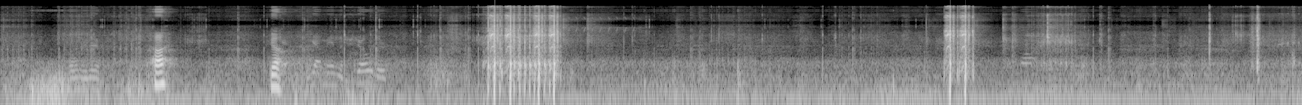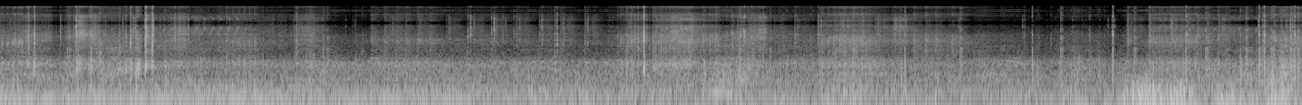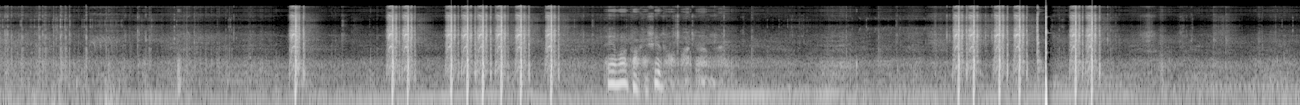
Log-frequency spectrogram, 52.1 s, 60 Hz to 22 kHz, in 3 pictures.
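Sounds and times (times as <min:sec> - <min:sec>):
sharp clicks: 0:04.5 - 0:08.0, 0:12.2 - 0:14.9, 0:38.6 - 0:38.9, 0:39.9 - 0:42.6, 0:47.2 - 0:49.6
airsoft gun shots: 0:06.4 - 0:07.5, 0:12.6 - 0:13.0, 0:39.9 - 0:42.3, 0:47.4 - 0:49.4.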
